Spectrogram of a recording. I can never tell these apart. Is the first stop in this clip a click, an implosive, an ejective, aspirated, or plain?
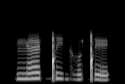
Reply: click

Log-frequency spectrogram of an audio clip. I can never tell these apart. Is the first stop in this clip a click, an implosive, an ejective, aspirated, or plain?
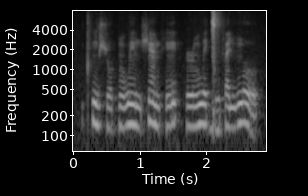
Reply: aspirated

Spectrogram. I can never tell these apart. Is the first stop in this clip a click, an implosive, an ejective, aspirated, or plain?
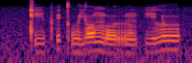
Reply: ejective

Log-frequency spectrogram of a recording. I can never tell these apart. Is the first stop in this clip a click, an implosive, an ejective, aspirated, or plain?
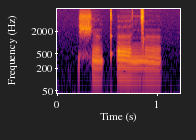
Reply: ejective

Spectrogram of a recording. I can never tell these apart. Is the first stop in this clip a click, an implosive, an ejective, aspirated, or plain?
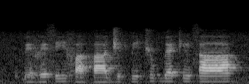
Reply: implosive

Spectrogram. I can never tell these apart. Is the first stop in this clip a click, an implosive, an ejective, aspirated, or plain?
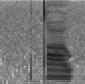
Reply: plain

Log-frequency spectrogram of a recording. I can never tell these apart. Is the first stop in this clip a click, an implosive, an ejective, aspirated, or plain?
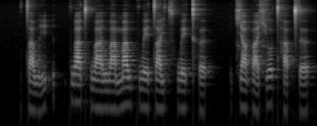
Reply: plain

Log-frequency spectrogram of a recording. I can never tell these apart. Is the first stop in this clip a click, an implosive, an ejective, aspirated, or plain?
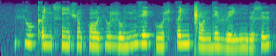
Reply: ejective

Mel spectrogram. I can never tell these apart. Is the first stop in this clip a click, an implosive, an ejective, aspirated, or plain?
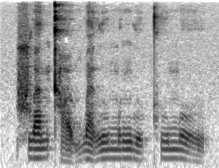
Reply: aspirated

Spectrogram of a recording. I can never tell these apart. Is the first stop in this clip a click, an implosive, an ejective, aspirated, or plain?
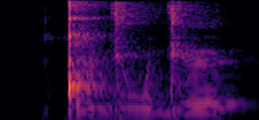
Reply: click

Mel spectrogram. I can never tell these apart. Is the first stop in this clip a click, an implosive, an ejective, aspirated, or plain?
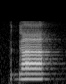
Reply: plain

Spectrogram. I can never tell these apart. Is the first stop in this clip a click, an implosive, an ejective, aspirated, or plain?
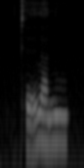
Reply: aspirated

